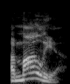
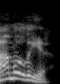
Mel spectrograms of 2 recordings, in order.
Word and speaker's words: Amalia: So it's the phonetically it looks like it would be Amalia. Yeah. But it's Amalia, right?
